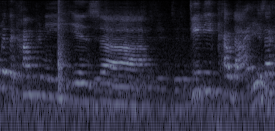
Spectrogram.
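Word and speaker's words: Didi Kuaidi: But the name of the company is Didi Kaudai, is that how it's pronounced? Didi Kaudu?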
